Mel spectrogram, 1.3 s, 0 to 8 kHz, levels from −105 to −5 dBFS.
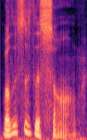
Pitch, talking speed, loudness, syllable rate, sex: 130 Hz, 230 wpm, -17 LUFS, 4.6 syllables/s, male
